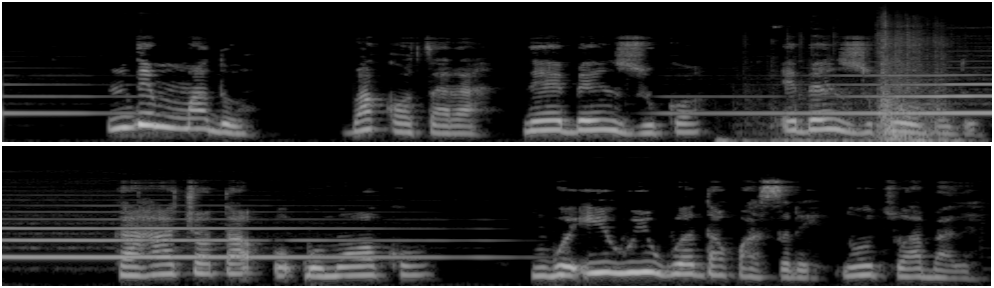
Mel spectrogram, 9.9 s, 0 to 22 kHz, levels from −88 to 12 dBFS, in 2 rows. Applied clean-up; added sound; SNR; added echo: none; Wind instrument, woodwind instrument + Bus; 8 dB; none.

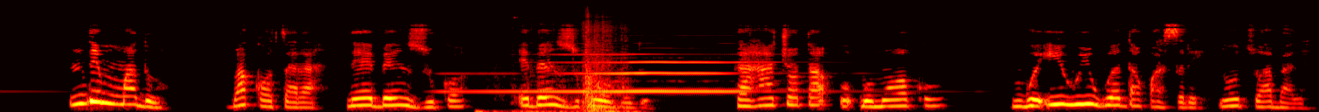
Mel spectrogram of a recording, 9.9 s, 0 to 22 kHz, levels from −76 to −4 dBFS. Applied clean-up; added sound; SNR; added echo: classical method log-MMSE.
